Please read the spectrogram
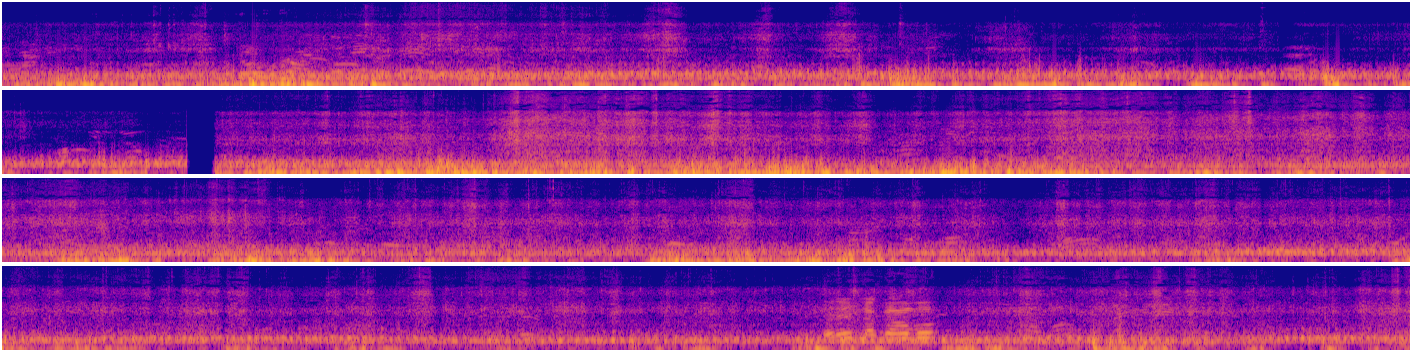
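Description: Steady drone of Balinese kites' bow hummers (guangan) humming in the wind overhead, with gusts of wind buffeting the microphone.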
